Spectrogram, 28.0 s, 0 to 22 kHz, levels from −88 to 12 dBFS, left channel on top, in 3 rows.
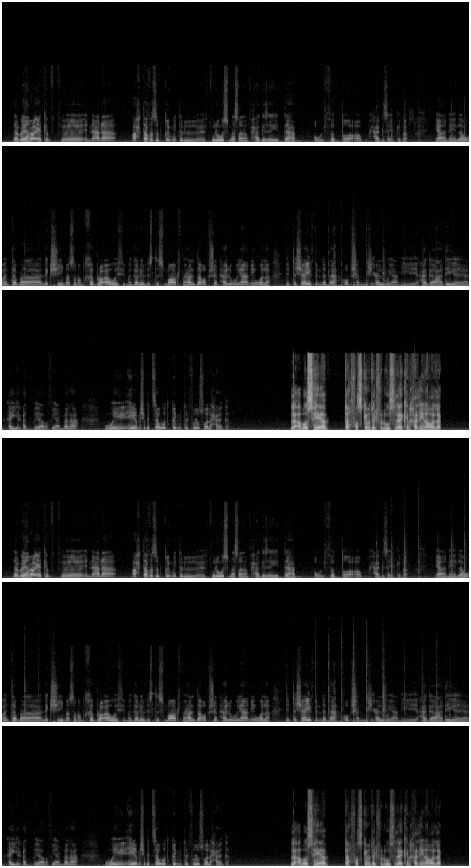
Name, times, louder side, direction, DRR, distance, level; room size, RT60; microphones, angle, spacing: voice 1, 0.2-2.3 2.6-8.1 8.7-23.2, equal, 5° left, 3.5 m, -40 dB
sound 1, 7.5-8.5 8.7-10.5 11.8-11.9 12.1-12.5 12.8-14.1 15.0-15.1 15.6-18.3, right 2 dB, 80° right, 3.1 m, -53 dB
voice 2, 24.5-25.2 25.5-27.5, left 5 dB, 75° left, 0.7 m, -27 dB
head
